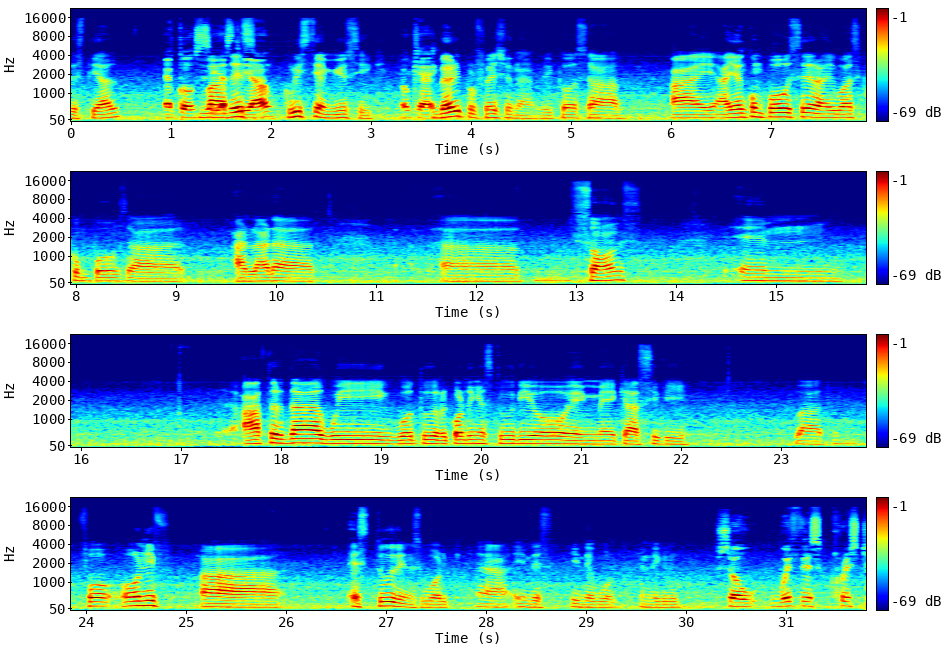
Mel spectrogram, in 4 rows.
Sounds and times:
Speech: 0.0s - 10.4s, 14.6s - 15.7s, 17.5s - 22.1s, 23.2s - 26.0s, 26.6s - 31.8s.

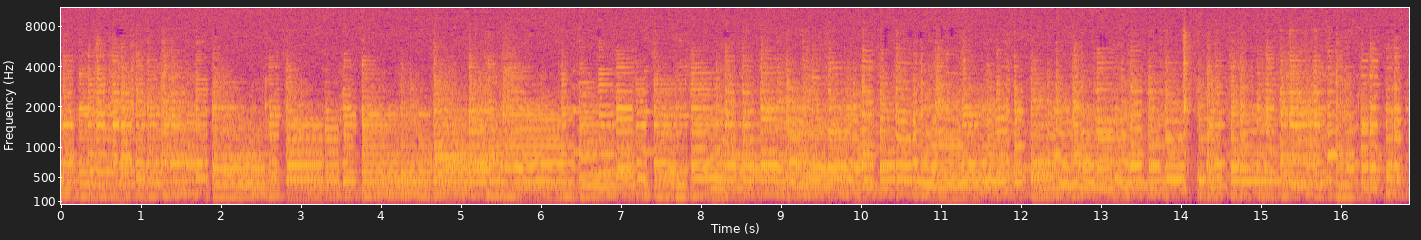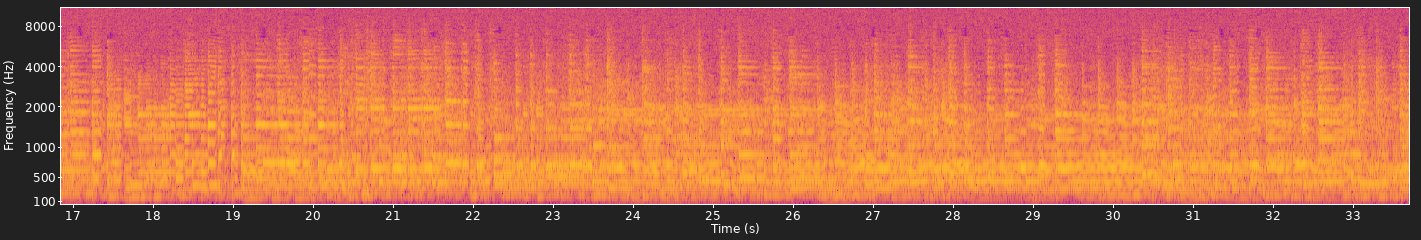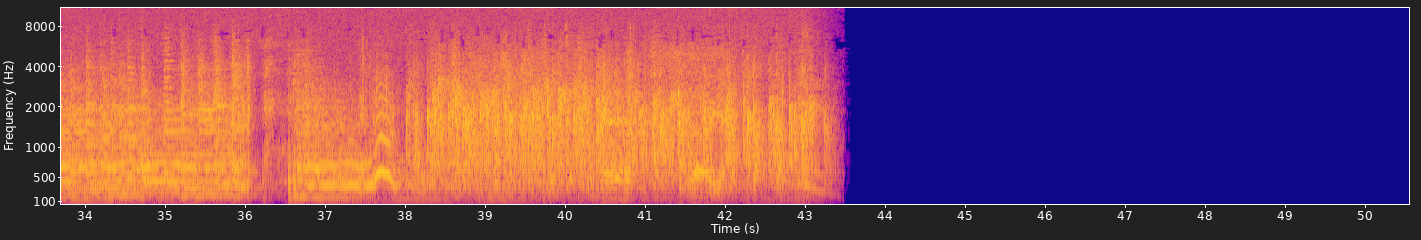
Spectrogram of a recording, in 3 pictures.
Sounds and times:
Guitar: 0.0s - 43.5s.

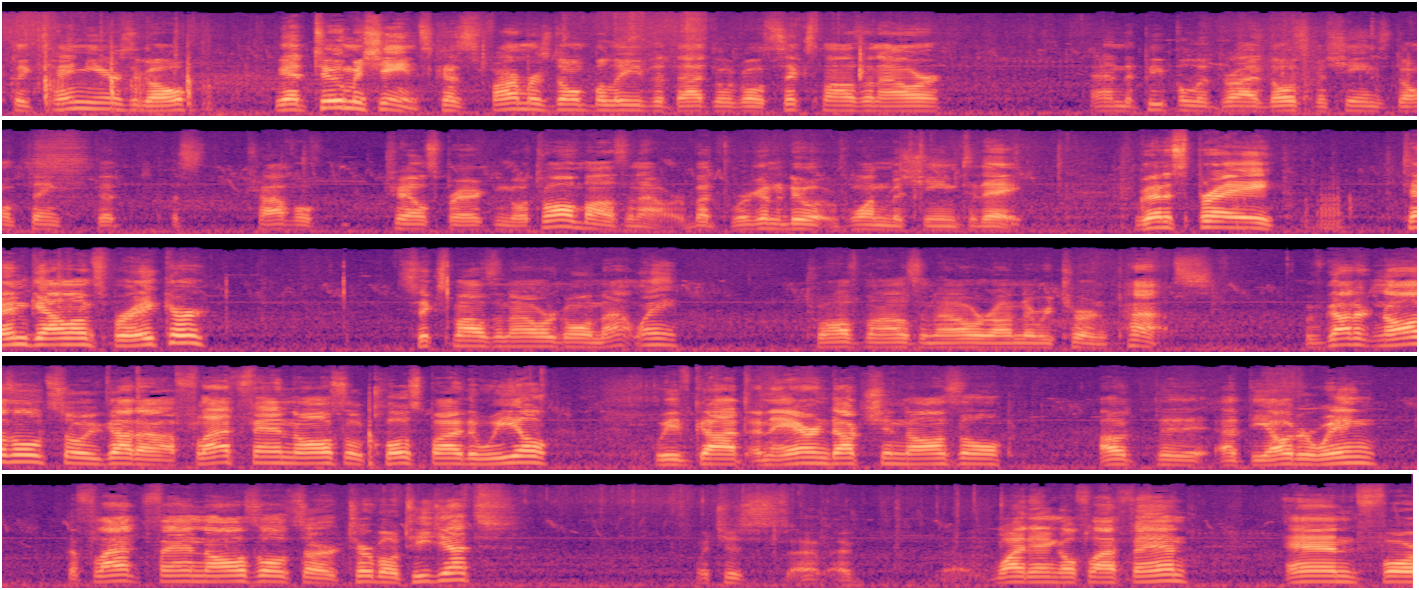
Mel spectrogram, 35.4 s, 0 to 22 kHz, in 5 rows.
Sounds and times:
Speech: 0.0s - 4.7s, 5.4s - 13.5s, 14.1s - 15.2s, 16.2s - 17.6s, 18.2s - 30.9s, 31.8s - 35.3s.

